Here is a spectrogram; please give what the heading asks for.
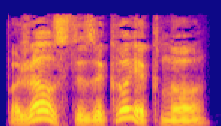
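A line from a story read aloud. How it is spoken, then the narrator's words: Stern. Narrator (Russian): строго сказала Мэри Поппинс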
